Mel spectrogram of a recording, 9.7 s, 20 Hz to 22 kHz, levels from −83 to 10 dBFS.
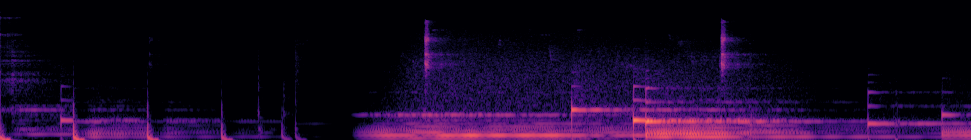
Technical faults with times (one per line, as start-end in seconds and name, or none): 4.05-4.07 corrupt frame decoded
7.50-7.54 corrupt frame decoded
8.94-9.00 corrupt frame decoded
